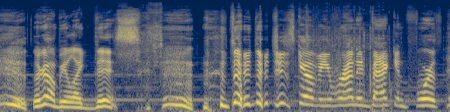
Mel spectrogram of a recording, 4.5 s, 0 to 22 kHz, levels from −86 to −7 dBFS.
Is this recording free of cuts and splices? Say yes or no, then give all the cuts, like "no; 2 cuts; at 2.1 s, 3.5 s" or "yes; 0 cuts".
no; 1 cut; at 2.0 s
